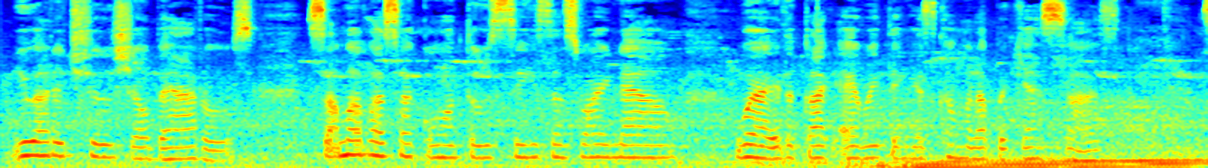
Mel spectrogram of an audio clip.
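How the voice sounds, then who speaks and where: Hoarse woman preaching with a gravelly voice. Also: lowish voice, background noise. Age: adult with children. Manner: preachy, repeats "right?" after phrases. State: hoarse, straining voice. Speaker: motivational speaker. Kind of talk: inspirational faith talk.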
